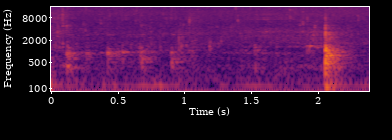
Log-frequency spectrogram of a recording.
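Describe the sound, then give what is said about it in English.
A lightly bubbly blood orange vodka drink pours into a glass with soft gurgling trickles over a low steady hum, ending in a sharper clink near the finish. Quiet, with no talking. “I'm pouring it in the glass, bubbles, but not a lot.”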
